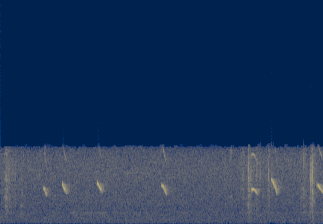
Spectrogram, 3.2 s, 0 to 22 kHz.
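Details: Three two-day-old chicks recorded in 2012: short, high, clear peeps, often sliding downward, given irregularly about eight times over three seconds against a steady background hiss.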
